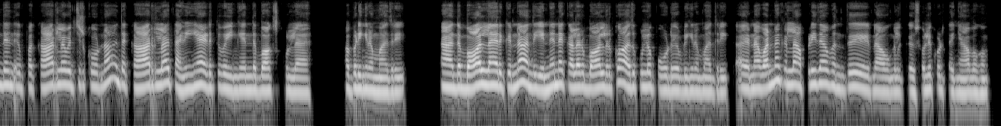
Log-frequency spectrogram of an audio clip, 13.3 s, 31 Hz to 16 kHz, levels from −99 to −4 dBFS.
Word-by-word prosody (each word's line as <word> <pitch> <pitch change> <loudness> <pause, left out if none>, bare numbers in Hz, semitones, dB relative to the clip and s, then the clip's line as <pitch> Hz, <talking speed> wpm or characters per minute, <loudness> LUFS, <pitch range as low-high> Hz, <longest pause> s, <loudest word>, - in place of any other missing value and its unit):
இந்த - - -4
இப்ப 205 +2 -7
கார்ல 235 +4 +2
வச்சுருக்கோம்னா, 230 +2 -4
"இந்த 250 -4 -2
கார்லாம் 235 +5 +3
தனியா 200 +5 +1
எடுத்து 205 +1 -6
வையுங்க. 185 -2 -1
இந்த 185 0 0
பாக்ஸ்க்குள்ள," 180 -1 -1 0.7
அப்டிங்கிற 190 -2 +1
மாதிரி. 170 0 -1 0.6
அ - - +3
அந்த 205 0 +2
பால்லலாம் 240 +3 +7
இருக்குன்னா 220 +4 +1
அந்த 210 -3 0
என்னன்ன 225 +6 +2
கலர் 215 0 +3
பால் 210 +2 +3
இருக்கோ 205 +8 -3
அதுக்குள்ள 220 +1 -2
போடு 185 -1 -2
அப்டிங்கிற 175 0 -3
மாதிரி. 170 0 -4 0.2
அ - - -3 0.2
நான் 200 0 +2
வண்ணங்கல்லாம் 250 -1 +1
அப்டிதான் 250 +1 -1
வந்து 210 +2 -3 0.3
நான் 175 -1 -1
அவங்களுக்கு 170 -1 -5
சொல்லிக் 185 +1 -3
குடுத்த 175 -3 -8
ஞாபகம். 165 0 -3
205 Hz, 160 wpm, -24 LUFS, 180-230 Hz, 0.7 s, பால்லலாம்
